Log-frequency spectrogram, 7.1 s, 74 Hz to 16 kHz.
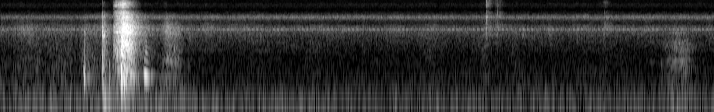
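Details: Suppressed sneezing at night, sneezes covered with a light blanket, during a long fit of 32 sneezes: a single sharp, stifled sneeze burst, then quiet room noise with a faint breath.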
